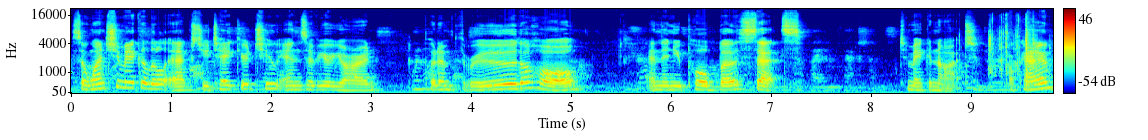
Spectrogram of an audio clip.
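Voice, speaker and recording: A woman speaks at a moderate pace in a medium pitch with ordinary pitch variation. Her long, frequent pauses sit over noticeable background noise. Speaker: art teacher. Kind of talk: tutorial.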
